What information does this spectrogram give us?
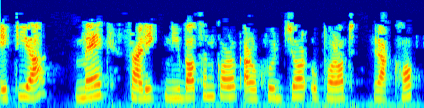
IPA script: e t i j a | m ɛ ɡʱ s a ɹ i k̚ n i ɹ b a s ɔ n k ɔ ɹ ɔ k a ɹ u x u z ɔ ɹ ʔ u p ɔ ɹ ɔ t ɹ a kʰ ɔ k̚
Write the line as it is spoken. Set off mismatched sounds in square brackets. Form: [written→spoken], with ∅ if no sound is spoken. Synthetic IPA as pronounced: e t i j a | m ɛ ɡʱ s a ɹ i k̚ n i ɹ b a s ɔ n k ɔ ɹ ɔ k a ɹ u x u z ɔ ɹ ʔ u p ɔ ɹ ɔ t ɹ a kʰ ɔ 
